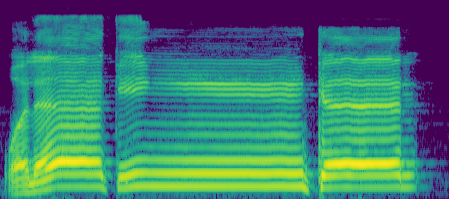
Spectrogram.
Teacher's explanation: يبقى الغنة بين لكن وبين كلمة كان، ليست قبل ولا بعد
